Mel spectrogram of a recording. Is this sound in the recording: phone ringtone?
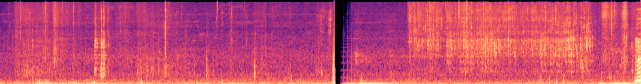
no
